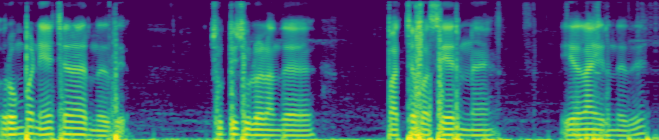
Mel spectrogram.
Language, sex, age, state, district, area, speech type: Tamil, male, 18-30, Tamil Nadu, Perambalur, urban, spontaneous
